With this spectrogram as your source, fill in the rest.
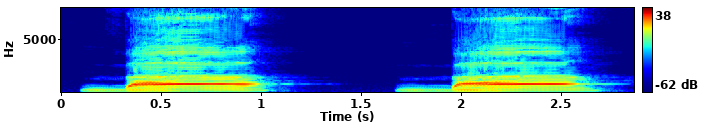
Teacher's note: বায়ের উপরে 2 পেশ, সামনে আসছে মিম, তাহলে আমাদের মনে আছে বায়ের মাখরাজ হচ্ছে 2 ঠোঁটের ভেজা অংশ ভিতর থেকে। স্বাভাবিকভাবে একটা মানুষ যখন মুখ বন্ধ রাখে তখন সে বায়ের মাখরাজেই থাকে, বা জাস্ট খালি মুখটা ফাঁকা হবে, বা বা।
